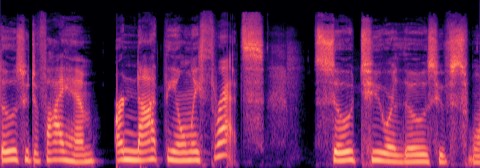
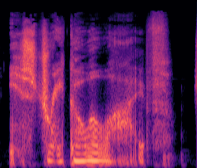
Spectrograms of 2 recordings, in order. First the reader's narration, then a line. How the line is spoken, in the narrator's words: she whispers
